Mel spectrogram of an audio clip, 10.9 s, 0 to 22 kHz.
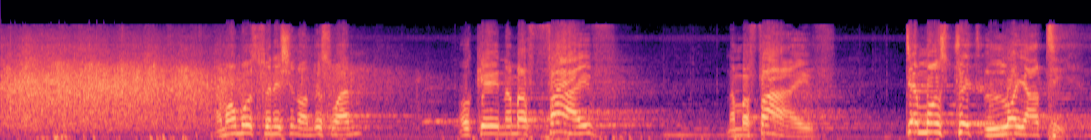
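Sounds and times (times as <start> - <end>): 
audience clapping: 0.0 - 4.3
speech: 2.2 - 3.8, 4.6 - 6.1, 7.2 - 8.3, 9.1 - 10.8.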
